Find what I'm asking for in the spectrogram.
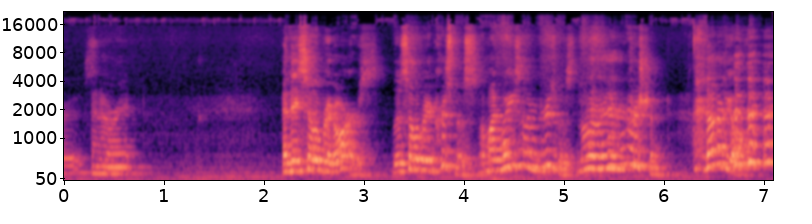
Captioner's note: laughs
